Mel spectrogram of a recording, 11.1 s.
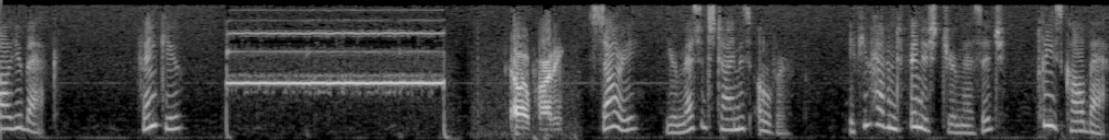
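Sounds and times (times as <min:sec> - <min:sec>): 
speech: 0:00.0 - 0:00.6, 0:01.4 - 0:01.9, 0:05.1 - 0:11.0
answering machine tone before recording message: 0:02.3 - 0:04.5.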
